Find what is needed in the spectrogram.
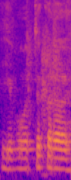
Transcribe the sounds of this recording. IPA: ˈjɪ ˈbʊʋoː ˈtʲɪkrɐ

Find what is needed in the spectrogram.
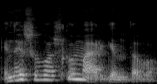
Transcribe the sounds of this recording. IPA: ɪˈnɐɪ sʊ ʋɐʃˈkʊ ˈmɐrʲɡʲɪndɐʋoː

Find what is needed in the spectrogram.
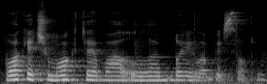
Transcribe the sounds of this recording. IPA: ˈʋoːkʲiɛt͡ʃʲuː ˈmoːkʲɪtoːjɛ ˈbʊʋɐ lˠɐˈbɐɪ lˠɐˈbɐɪ sʲɪlˠpˈnɐ

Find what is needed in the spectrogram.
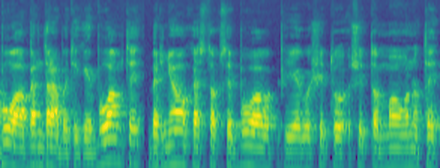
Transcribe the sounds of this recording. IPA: ˈbuːoː bʲɛnˈdrɑːbʊtʲiː kɐɪ ˈbuːoːm tɐɪ bʲɛrʲˈnʲoːkɐs ˈtoːksɐɪ ˈbuːoː jɛɡʊ ˈʃʲɪtuː ˈʃʲɪtuː ˈmoːnuː ˈtɐɪ

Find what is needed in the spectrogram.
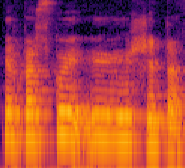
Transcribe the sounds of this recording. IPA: ɪr pɐˈskʊɪ ɪ ˈʃʲɪtɐ

